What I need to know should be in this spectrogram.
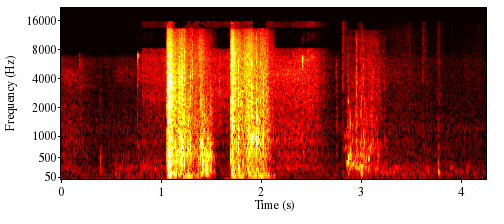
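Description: A young woman speaks into a headset microphone in short bursts.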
